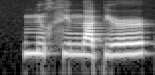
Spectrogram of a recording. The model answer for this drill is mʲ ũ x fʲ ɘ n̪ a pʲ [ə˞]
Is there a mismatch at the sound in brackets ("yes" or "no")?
no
